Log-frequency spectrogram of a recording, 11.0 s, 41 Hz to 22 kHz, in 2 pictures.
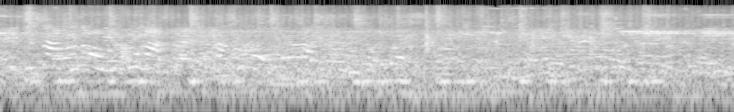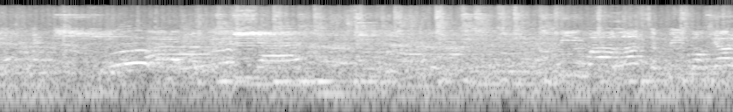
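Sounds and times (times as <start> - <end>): strummed acoustic guitar: 0.0 - 11.0.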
